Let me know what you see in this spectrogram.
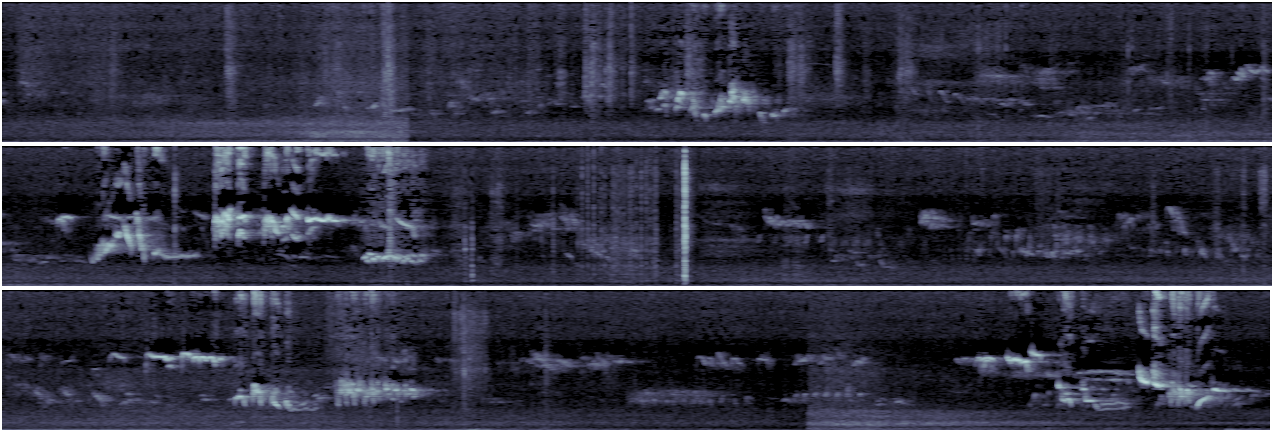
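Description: Small birds chirping and singing on and off, over a low steady background rumble, with one sharp click about halfway through.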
